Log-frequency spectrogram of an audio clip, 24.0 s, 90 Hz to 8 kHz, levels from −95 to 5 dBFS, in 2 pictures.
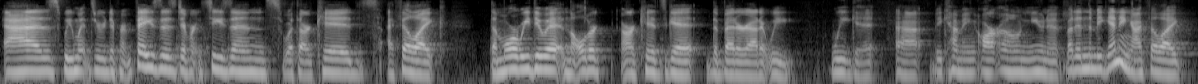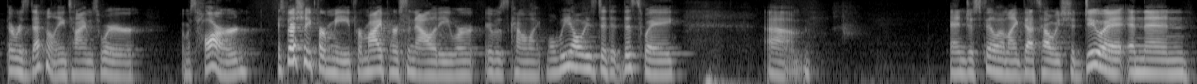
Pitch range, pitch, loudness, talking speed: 155-185 Hz, 165 Hz, -29 LUFS, 210 wpm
